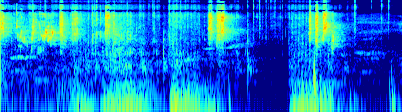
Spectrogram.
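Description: Budgerigars chirping in short, repeated high bursts, with a low rumble twice underneath.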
